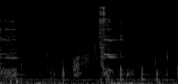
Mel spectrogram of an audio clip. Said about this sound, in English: ASMR, drinking water.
